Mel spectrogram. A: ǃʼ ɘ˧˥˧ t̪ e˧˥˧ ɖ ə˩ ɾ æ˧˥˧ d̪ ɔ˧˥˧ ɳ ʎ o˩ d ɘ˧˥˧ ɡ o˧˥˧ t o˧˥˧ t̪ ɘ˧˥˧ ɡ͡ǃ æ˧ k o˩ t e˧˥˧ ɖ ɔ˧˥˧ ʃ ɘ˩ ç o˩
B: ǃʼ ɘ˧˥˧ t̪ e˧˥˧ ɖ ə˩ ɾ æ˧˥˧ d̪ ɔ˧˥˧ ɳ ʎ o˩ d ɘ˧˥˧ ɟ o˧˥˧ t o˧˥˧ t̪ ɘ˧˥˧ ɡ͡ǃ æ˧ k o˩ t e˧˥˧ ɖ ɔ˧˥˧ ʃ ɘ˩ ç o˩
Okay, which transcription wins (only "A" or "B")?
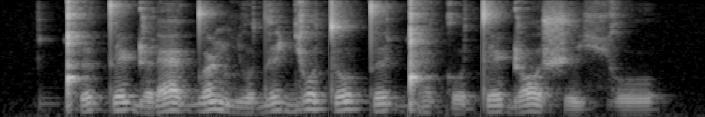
B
